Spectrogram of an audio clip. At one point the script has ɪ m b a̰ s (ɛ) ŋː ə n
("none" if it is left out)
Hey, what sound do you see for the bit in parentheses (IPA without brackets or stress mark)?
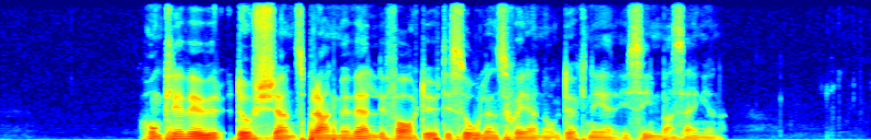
ɛ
